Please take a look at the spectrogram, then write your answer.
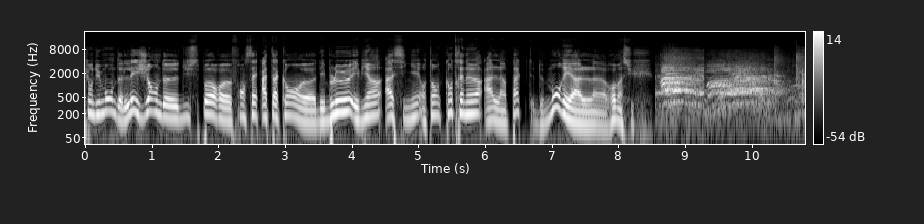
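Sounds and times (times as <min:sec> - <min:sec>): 
speech: 0:00.0 - 0:09.4
Impact de Montréal supporters and ultras roaring and chanting at Pierre-Elliott Trudeau airport: 0:08.5 - 0:10.8.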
